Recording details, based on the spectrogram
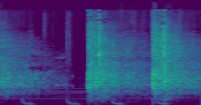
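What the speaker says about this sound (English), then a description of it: "Suddenly, gunshots." Gunshots heard from a live podcast studio: two loud, sharp reports about a second apart, each ringing out and decaying slowly, with soft low thumps before them.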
